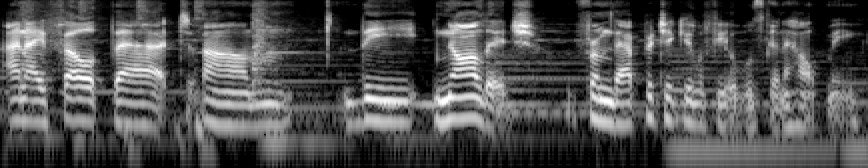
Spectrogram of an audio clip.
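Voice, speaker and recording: A woman's voice: deep voice, fairly even intonation, measured pace, music in the background. A woman raised in the Bahamas, an author speaking as an interview guest, earnest and reflective with frequent ums. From born in Miami, raised in the Bahamas. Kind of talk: personal interview conversation.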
